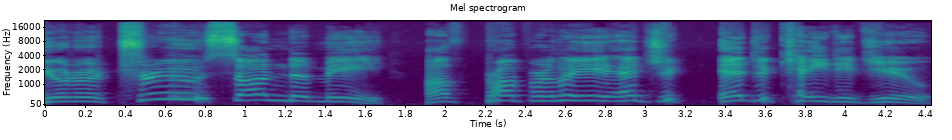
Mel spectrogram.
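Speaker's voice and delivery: weepy blubbering, pitched very high. Retelling a scene from a story, voicing the man's reply: imitating a blubbering man. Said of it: "you hear a sort of blubbering man go".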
